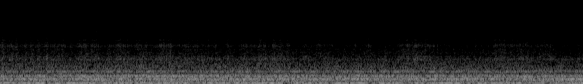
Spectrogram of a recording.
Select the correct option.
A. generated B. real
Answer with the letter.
A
